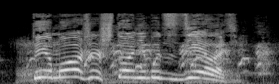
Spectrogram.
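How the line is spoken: Yelling in ear. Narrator (Russian): заорал он Отто прямо в ухо

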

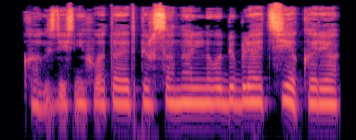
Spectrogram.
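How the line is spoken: Irritated exhale. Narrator (Russian): выдохнула раздраженно

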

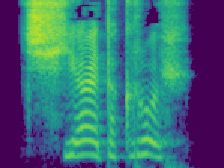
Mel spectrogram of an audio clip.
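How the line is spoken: Trembling question. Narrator (Russian): дрожащим голосом спросил я

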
